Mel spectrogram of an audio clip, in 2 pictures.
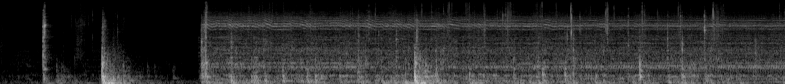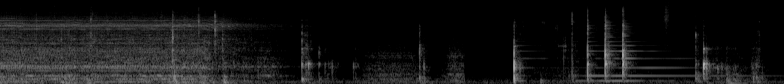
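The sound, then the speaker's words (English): Stand mixer creaming softened butter with powdered sugar, its motor giving a steady, fairly loud whirring drone with beater rattle for about eight seconds before stopping. Light clicks and knocks come before and after. “the butter has been softening in the bowl of my stand mixer. I'm going to go ahead and cream that together with the powdered sugar, also known as confectioner sugar.”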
